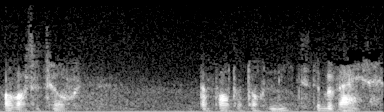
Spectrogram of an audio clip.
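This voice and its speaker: An actor playing an anguished, cornered younger brother in a radio play, agitated, defensive and halting. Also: male voice, medium pitch, fairly even intonation, lightly acted. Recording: noisy old radio drama recording.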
